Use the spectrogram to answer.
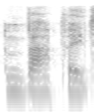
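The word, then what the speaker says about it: Mbappé: An outstanding performance from Kylian Mbappe, to be honest. Some stunning goals that he scored, obviously ruled out by offside and all of that. But it's a shame that Mbappe doesn't get to progress further.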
